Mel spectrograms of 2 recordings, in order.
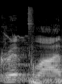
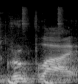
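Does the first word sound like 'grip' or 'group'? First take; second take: grip; group. First: The first word has a short 'i' vowel. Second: The first word has a long 'oo' vowel. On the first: The speaker calls it wrong. "some people even pronounce it wrong" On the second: The speaker calls it right. "it's Group Fly"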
